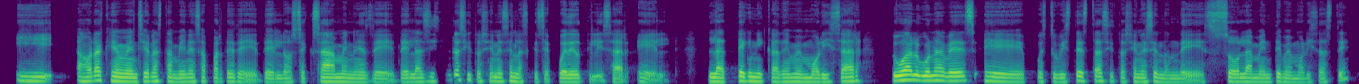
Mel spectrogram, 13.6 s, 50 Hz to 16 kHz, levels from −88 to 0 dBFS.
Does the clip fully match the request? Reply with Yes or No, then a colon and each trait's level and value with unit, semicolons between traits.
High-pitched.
No: low, 135 Hz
